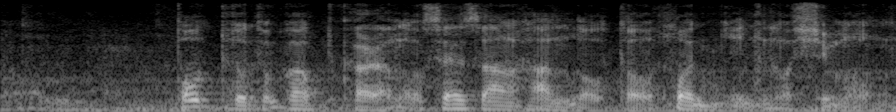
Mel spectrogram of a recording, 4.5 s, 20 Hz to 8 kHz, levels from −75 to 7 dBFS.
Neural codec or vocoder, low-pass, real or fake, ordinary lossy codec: codec, 16 kHz, 2 kbps, FunCodec, trained on LibriTTS, 25 frames a second; 7.2 kHz; fake; none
